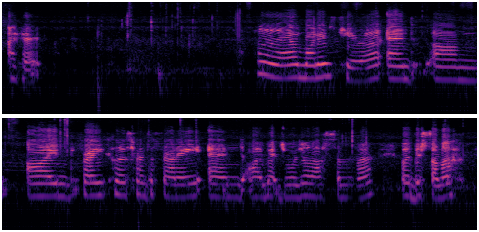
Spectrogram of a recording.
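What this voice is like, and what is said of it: Put-on British accent. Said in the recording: “Do your introduction, but in British... In a British accent.”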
